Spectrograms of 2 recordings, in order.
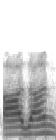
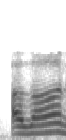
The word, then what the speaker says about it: اذان: بھی درست کر لیں، بعض لوگ اذان کو آذان کہتے ہیں، آذان تلفظ نہیں ہے، آذان جمع ہے اذن کی، اور اذن کے معنی ہے کان، درست تلفظ اذان ہے، یعنی الف پر زبر ہے، الف کے اوپر مد نہیں ہے، اذان۔ اور اذان کے لغوی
